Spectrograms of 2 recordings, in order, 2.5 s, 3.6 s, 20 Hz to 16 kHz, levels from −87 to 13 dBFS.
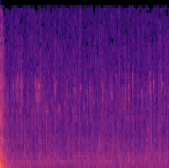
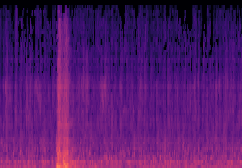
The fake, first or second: second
